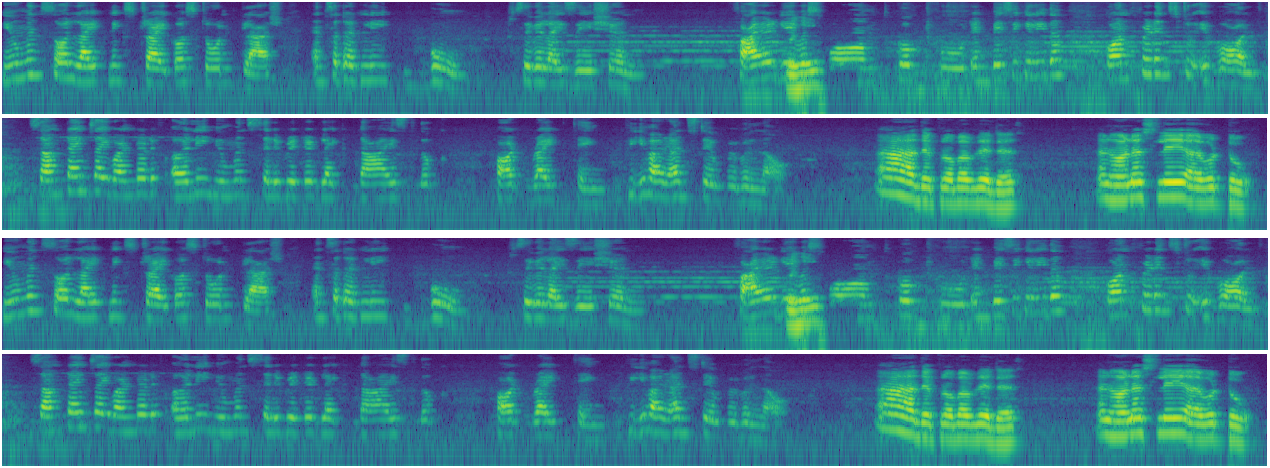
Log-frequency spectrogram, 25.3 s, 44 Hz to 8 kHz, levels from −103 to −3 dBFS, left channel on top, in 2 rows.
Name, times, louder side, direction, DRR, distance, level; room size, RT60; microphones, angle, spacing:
voice 1, 0.0-2.8 3.1-4.6 5.2-17.0 17.6-20.5, left 2 dB, 60° left, 1.3 m, -27 dB
voice 2, 7.8-8.2 21.4-22.8 23.6-25.1, left 2 dB, 5° left, 0.5 m, -18 dB
5.1 x 2.6 x 2.6 m
head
